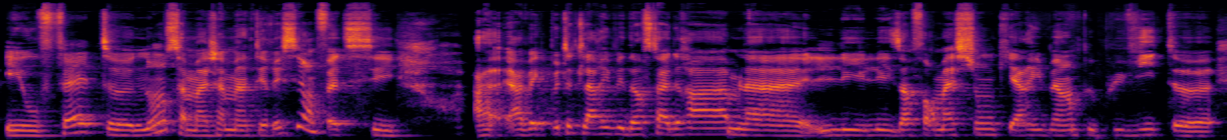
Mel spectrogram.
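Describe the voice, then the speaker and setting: Her voice sits low and moves at a moderate pace. A bodybuilding athlete from French Guiana, she reflects as a guest on a casual podcast, with many fillers and restarts and easy laughter.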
